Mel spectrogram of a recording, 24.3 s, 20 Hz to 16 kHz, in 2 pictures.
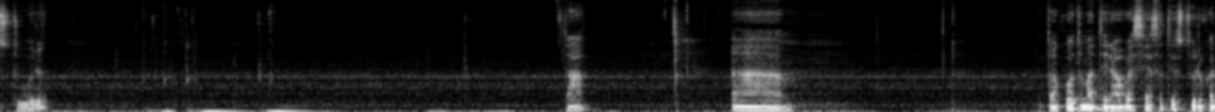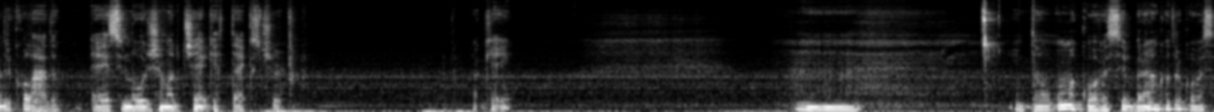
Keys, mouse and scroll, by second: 8.9 click, 9.5-10.7 drag, 13.8 click, 17.7-19.9 drag, 22.3 click.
